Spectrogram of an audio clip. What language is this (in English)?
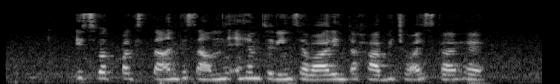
Urdu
